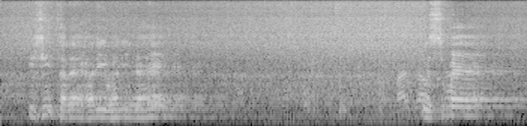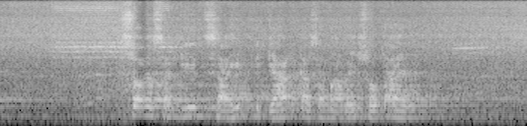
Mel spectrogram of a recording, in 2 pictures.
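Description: A middle-aged man sings expressively into a microphone over a loudspeaker, with echo.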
